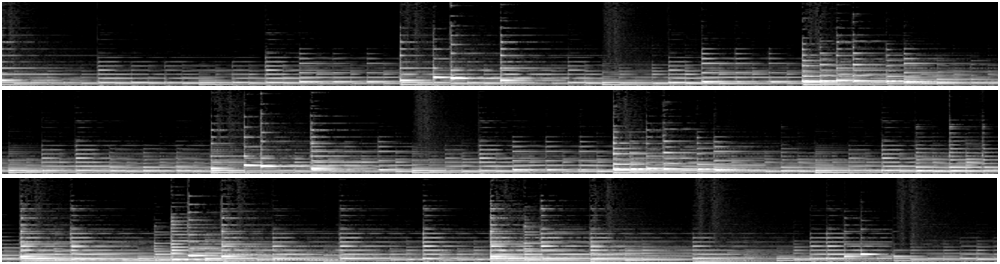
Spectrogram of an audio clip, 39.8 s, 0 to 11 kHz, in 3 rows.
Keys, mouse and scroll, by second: 1.3 click, 2.4 click, 5.3 click, 9.8 click, 16.6 right click, 18.2-21.3 drag, 25.7-31.5 drag, 31.8-33.3 drag, 33.3-35.2 drag.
